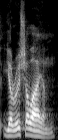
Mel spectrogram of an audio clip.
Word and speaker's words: Yerushalayim: The Hebrew word for Jerusalem is Yerushalayim.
